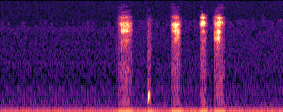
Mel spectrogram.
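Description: Near silence, with a quick run of about five faint, sharp clicks about a second in.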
